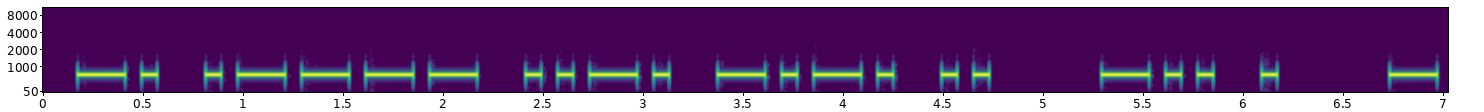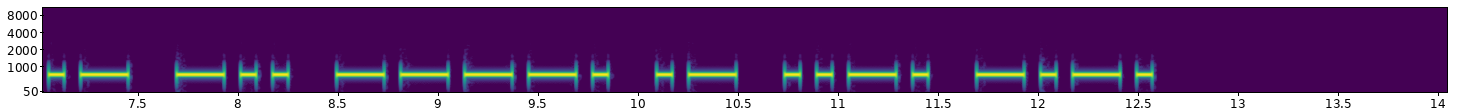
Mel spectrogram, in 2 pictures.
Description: Morse code, heard as a keyed tone, about 15 wpm, 700 Hz. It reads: N1FCI DE KD9AFC
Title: USA Callsign DE Callsign 15wpm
